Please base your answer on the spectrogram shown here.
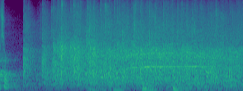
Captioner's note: audience applauding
